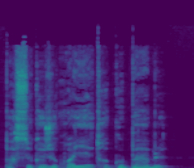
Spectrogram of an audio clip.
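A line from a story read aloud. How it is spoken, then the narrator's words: Exclaimed. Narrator (French): s'écria Langlade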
